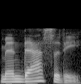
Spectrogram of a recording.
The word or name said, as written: mendacity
